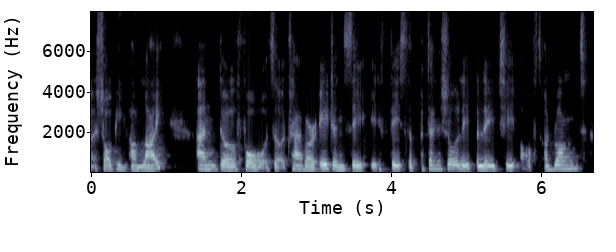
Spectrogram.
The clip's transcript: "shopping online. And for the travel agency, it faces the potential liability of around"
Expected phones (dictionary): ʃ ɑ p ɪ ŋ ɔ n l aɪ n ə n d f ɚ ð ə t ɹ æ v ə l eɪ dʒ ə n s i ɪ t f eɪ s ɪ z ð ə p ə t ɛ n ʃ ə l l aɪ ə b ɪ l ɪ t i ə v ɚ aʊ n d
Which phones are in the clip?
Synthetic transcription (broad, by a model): ʃ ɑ p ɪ ŋ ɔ n l aɪ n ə n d f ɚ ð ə t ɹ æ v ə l eɪ dʒ ə n s i ɪ t f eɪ ɪ s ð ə p ə t ɛ n ʃ ə l l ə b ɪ l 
